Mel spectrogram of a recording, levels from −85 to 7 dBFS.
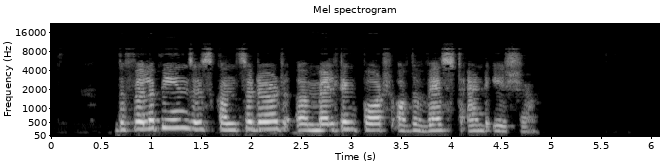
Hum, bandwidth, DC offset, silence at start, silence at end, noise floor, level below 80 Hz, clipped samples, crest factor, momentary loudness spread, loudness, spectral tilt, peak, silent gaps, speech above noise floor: none; 9.4 kHz; under 0.1%; 0.65 s; 1.25 s; -65 dBFS; -66 dBFS; under 0.1%; 16 dB; 11 LU; -17 LUFS; -4 dB/octave; -2 dBFS; none; 48 dB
